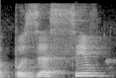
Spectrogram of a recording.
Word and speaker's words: possessive: Double S जो है यहाँ पे जी की आवाज देगा, पोजेसिव प्रोनाउंस।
